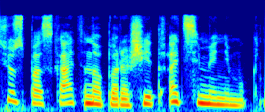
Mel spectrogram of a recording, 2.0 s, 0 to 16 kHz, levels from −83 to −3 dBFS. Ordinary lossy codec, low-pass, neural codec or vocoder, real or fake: AAC, 96 kbps; 9.9 kHz; vocoder, 22.05 kHz, 80 mel bands, Vocos; fake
